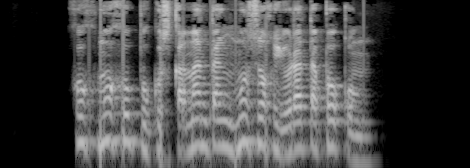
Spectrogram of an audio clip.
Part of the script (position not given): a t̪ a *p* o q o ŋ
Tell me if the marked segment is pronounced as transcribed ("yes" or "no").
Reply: yes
